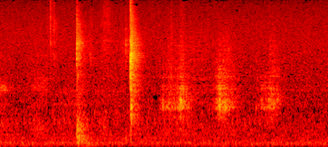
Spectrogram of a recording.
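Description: Faint handling of a phone and a plastic drink bottle: two sharp clicks, then three or four short, soft sounds.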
